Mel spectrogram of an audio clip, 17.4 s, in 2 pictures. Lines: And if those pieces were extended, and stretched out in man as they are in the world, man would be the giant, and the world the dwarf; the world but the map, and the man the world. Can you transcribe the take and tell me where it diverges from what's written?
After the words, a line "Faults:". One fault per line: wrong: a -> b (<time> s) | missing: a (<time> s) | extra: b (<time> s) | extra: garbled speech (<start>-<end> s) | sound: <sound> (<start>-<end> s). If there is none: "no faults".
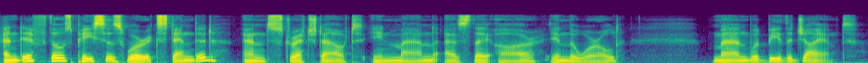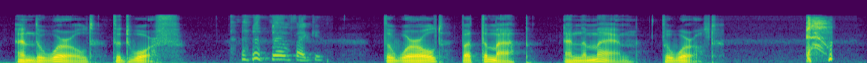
And if those pieces were extended, and stretched out in man as they are in the world, man would be the giant, and the world the dwarf; the world but the map, and the man the world.
Faults:
sound: laugh (11.0-12.0 s)
sound: cough (16.7-17.0 s)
